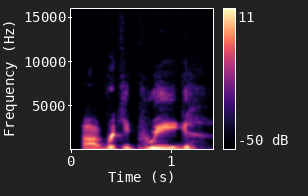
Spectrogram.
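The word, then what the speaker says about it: Riqui Puig: We had Christian Arango, Christian Benetecchi, Ricky Puig.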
